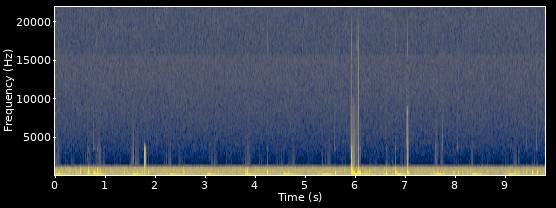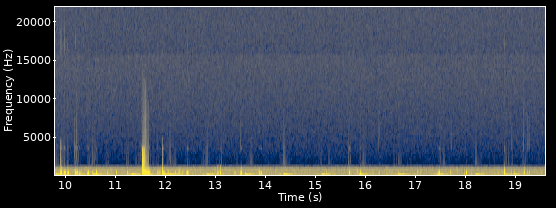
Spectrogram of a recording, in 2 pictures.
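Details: Stomach growling recorded over the belly with a Stemoscope stethoscope microphone after a large meal: low, soft gurgles and rumbles with occasional squeaky pops; active bowel sounds.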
